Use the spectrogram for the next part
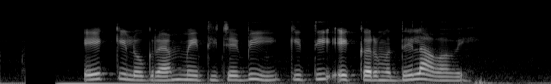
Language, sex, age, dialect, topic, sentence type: Marathi, female, 18-24, Standard Marathi, agriculture, question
